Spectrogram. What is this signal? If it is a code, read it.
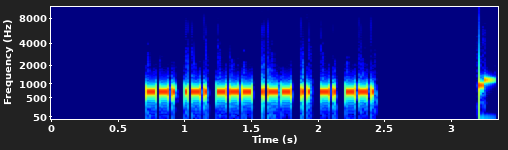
Morse code, heard as a keyed tone, about 53 wpm, 700 Hz. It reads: GROWING
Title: Sets of 5 Words Encore - New Word Drill - 50wpm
